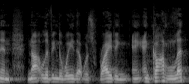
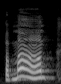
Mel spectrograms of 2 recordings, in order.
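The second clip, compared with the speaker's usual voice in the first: put-on much higher, louder kid whine; whining kid; 12 dB louder than usual. Child complaining to mom, whining. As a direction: protest like a teen.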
